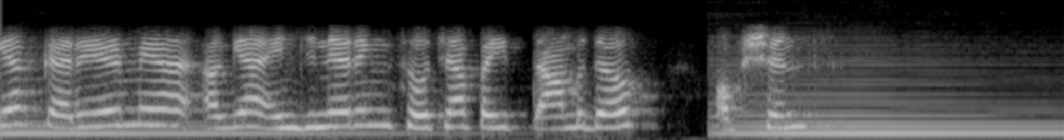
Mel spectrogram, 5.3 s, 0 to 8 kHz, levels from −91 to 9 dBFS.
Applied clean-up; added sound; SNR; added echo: none; Bowed string instrument; 10 dB; none.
